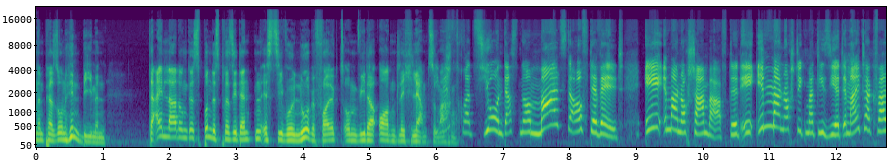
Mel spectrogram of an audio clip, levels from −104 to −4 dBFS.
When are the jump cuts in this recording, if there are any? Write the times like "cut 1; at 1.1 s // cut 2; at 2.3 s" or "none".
none

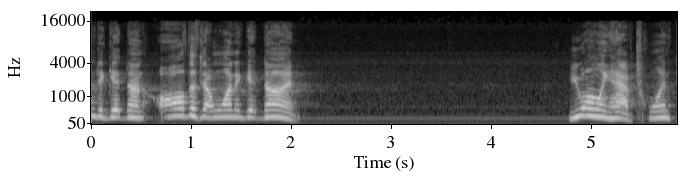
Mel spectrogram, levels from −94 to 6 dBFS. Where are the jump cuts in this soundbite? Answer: cut 1; at 1.1 s

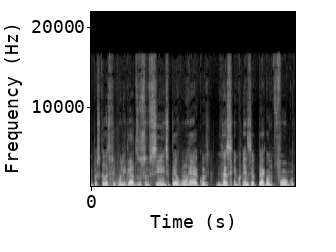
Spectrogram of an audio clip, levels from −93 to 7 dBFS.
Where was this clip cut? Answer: cut 1; at 1.6 s

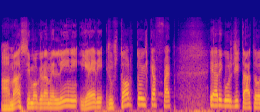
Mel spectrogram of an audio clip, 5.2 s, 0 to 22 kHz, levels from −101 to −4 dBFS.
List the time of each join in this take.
cut 1; at 2.1 s

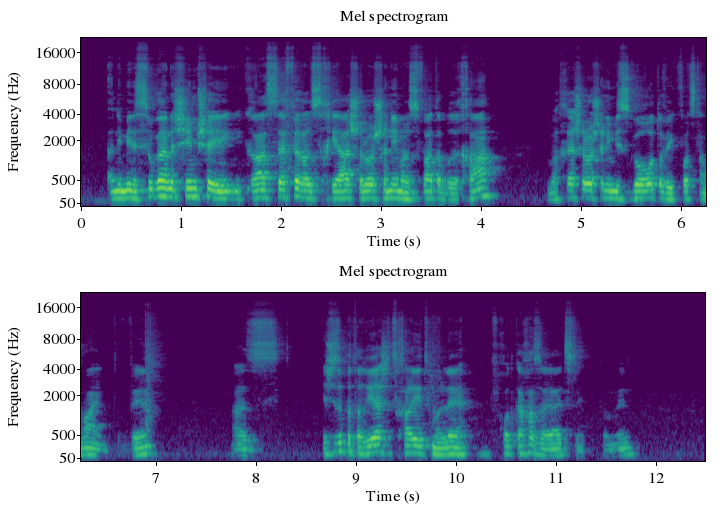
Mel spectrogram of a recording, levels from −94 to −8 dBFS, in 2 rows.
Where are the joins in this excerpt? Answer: none

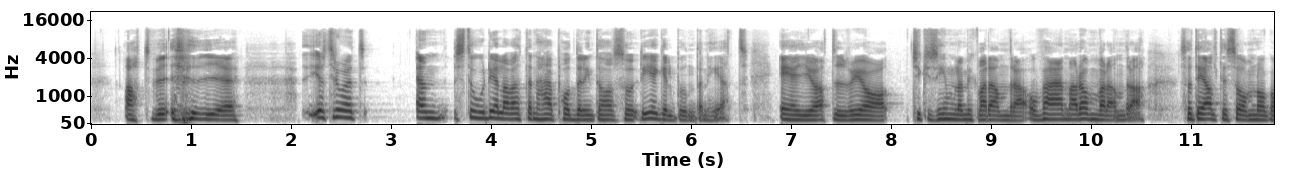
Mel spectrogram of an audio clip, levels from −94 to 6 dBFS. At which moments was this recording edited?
cut 1; at 2.1 s // cut 2; at 5.5 s // cut 3; at 8.1 s // cut 4; at 8.8 s

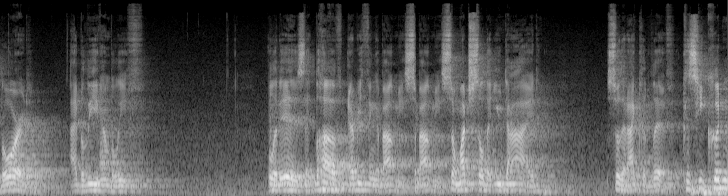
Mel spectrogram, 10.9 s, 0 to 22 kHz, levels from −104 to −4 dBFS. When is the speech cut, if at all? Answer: cut 1; at 1.5 s // cut 2; at 4.0 s // cut 3; at 4.7 s // cut 4; at 6.2 s // cut 5; at 8.8 s

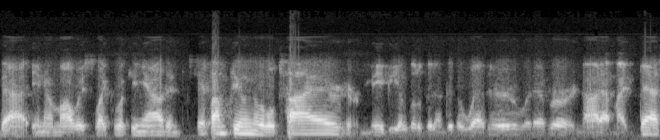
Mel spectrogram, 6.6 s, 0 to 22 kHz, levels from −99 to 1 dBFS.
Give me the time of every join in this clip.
cut 1; at 1.9 s

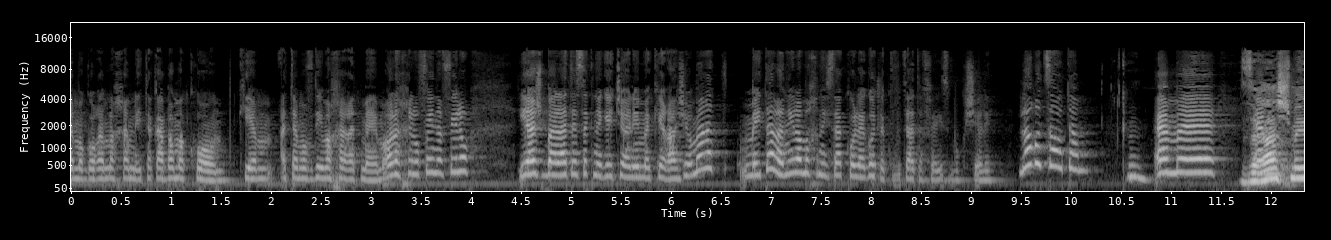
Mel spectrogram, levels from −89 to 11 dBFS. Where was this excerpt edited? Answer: none

